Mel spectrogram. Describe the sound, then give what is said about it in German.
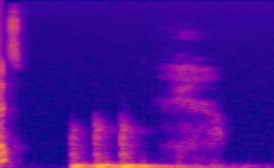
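Three quick knocks on a wooden surface for luck in a steady rhythm, each a solid thud, followed by a short lingering rumble as the sound fades. A brief fragment of a voice comes just before. “Zum Glück. Klopf auf”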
